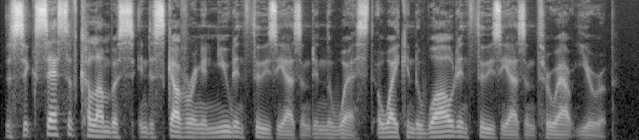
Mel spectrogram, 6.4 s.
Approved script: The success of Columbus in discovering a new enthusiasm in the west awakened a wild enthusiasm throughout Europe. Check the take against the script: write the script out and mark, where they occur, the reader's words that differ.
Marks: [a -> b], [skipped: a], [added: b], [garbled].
The success of Columbus in discovering a new enthusiasm in the west awakened a wild enthusiasm throughout Europe.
